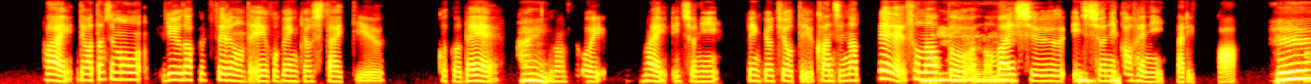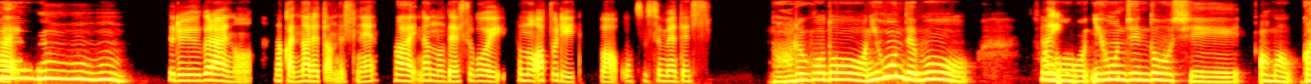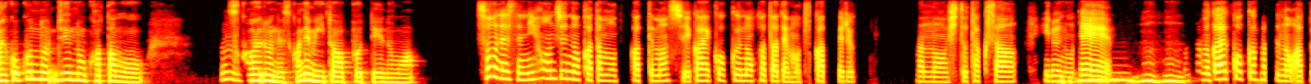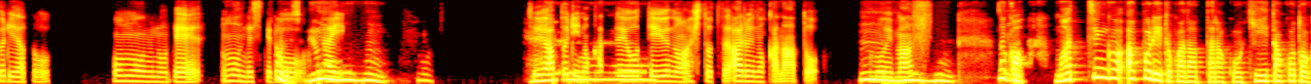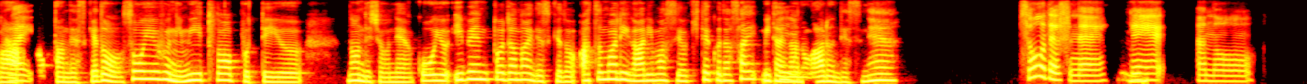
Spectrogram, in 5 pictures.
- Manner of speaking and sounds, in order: none
- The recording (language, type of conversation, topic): Japanese, podcast, 新しい街で友達を作るには、どうすればいいですか？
